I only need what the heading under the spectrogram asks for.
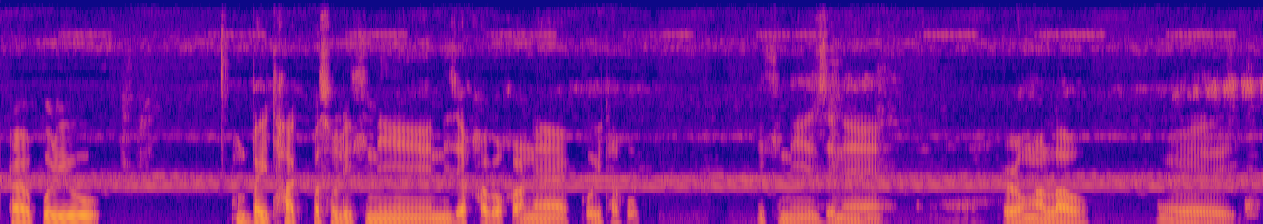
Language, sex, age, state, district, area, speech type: Assamese, male, 45-60, Assam, Tinsukia, rural, spontaneous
